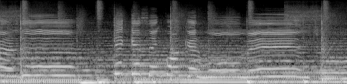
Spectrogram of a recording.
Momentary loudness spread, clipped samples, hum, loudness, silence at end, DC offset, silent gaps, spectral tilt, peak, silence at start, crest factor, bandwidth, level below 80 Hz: 2 LU; under 0.1%; none; -12 LUFS; 0 s; under 0.1%; none; -5.5 dB/octave; 0 dBFS; 0 s; 10 dB; over 20 kHz; -24 dBFS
